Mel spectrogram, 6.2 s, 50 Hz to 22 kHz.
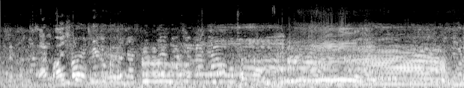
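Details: Sahiwal bull calf at the start of trading at Ambari cattle market, Dinajpur, Bangladesh, 18 November 2024; a drawn-out, wavering moo in the second half, with men talking and haggling before it and market crowd noise throughout.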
